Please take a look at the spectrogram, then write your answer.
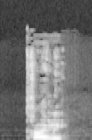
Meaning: to shaft, shag, hump (have sex with)
- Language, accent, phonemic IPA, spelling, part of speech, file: French, France, /tʁɛ̃.ɡle/, tringler, verb, LL-Q150 (fra)-tringler.wav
